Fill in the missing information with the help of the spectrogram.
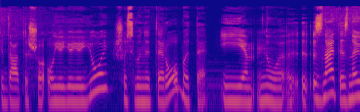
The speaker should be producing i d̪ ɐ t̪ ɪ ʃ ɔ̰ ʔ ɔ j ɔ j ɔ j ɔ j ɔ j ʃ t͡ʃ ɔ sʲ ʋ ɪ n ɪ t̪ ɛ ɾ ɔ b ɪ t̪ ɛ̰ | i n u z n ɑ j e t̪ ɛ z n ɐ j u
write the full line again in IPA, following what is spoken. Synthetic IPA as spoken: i d̪ ɑ t̪ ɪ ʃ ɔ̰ ʔ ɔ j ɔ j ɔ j ɔ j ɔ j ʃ t͡ʃ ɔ sʲ ʋ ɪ n ɪ t̪ ɛ ɾ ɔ b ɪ t̪ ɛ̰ | i n u z n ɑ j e t̪ ɛ z n ɐ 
